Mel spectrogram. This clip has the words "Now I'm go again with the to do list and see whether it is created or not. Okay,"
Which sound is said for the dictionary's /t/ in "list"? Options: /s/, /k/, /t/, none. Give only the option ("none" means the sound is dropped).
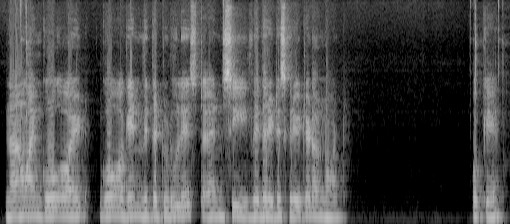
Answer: /t/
